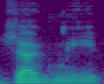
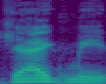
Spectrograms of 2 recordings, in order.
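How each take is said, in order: First: The first vowel sounds like the one in 'cup'. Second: The first vowel sounds like the one in 'cat'. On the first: The speaker calls it right. "instead of Jugmeat" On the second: The speaker calls it wrong. "I'm guilty of accidentally pronouncing it Jagmeat"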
